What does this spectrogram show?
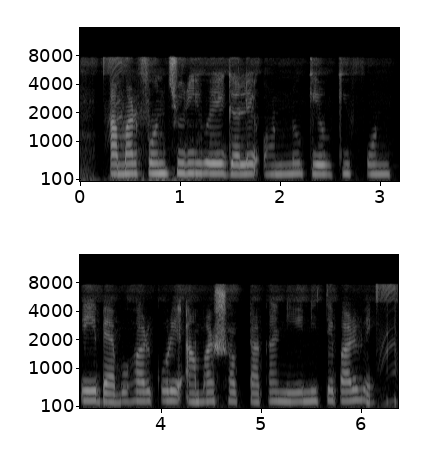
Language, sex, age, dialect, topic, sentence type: Bengali, female, 25-30, Northern/Varendri, banking, question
